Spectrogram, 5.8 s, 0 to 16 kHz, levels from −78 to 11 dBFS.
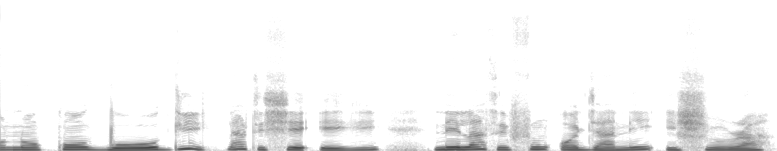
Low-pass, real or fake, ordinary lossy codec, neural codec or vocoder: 14.4 kHz; fake; MP3, 96 kbps; vocoder, 44.1 kHz, 128 mel bands every 256 samples, BigVGAN v2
